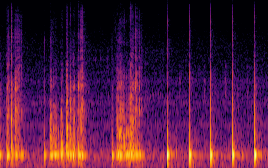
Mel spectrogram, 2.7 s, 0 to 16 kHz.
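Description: The plastic imitation-leather exterior of a fake leather handbag is handled with scratchy, rustling bursts, then tapped five times in a row. Each tap is short and hollow with a clear tone around 290 Hz, and the bag sounds like plastic.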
